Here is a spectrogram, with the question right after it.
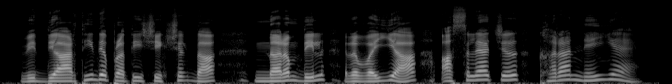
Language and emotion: Dogri, disgusted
